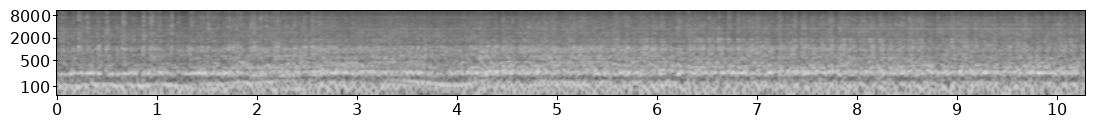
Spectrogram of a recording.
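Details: Dirt Silver Crown race car idling in the shop after getting fuel through the main lines to the pump and barrel valve; loud, steady, even idle for ten seconds, no stumble or surge; fuel system checked out good.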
